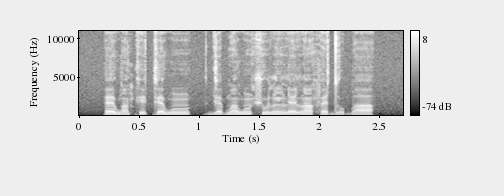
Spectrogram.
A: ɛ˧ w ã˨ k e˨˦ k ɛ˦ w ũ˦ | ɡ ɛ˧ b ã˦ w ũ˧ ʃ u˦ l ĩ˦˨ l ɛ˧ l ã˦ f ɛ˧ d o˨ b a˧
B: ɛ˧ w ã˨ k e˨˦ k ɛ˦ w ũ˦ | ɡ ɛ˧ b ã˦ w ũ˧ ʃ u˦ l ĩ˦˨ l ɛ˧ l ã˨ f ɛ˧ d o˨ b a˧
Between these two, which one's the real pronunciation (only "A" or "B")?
A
